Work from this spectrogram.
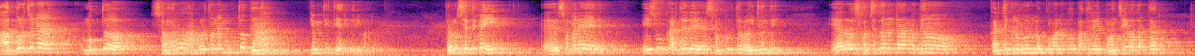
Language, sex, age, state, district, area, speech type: Odia, male, 60+, Odisha, Khordha, rural, spontaneous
